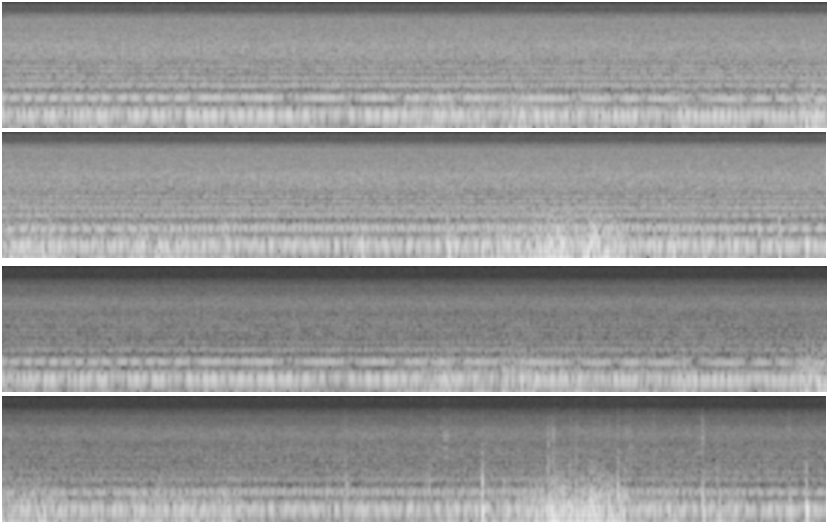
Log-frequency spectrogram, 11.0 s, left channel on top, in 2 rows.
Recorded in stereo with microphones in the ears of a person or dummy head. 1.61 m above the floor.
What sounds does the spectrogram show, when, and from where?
0.0 s a drone: 45° left (ahead or behind)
